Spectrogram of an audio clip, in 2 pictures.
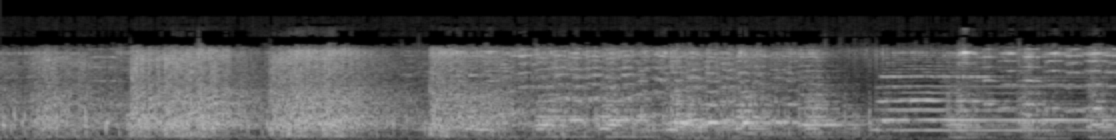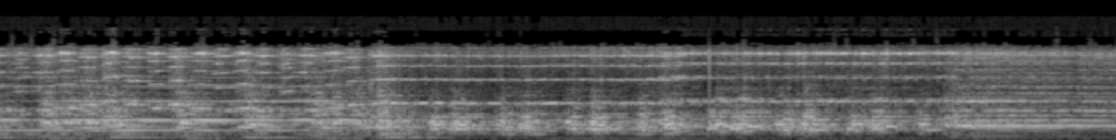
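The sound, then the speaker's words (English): Loud, rapid gunfire cracks out in a dense volley of sharp bursts for several seconds, then gives way to a sustained stretch of dramatic music. The Lone Ranger, riding his white stallion Silver, sweeps into a firelit camp with guns blazing. “Like a hurricane, the Lone Ranger and Silver swept into the firelit camp, guns blazing.”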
